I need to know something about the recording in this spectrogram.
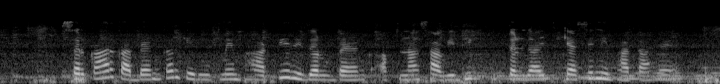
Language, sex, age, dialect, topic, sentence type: Hindi, female, 36-40, Hindustani Malvi Khadi Boli, banking, question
